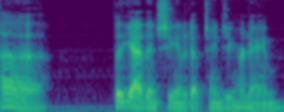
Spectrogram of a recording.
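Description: Speaking with a Southern US accent, a woman uses a very deep, low pitch and a monotone, flat intonation. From Arkansas, US South. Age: 30s. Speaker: podcast co-host. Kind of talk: casual chat.

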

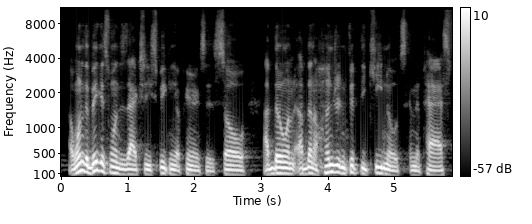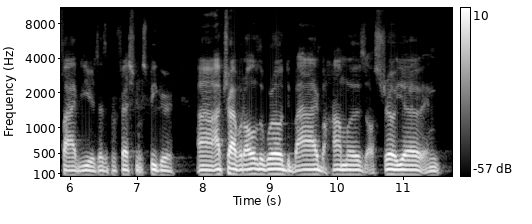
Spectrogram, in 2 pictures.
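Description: With an American accent, a man talks very fast in a very deep, low pitch with ordinary variation and a dark, mellow tone. The background is quiet. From Chicago South Side, US. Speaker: STEM educator and tech entrepreneur. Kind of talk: podcast interview. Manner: animated.

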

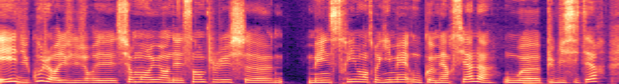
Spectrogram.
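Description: A woman uses a normal speaking voice at a medium pitch and a fairly slow pace. Her loudness is very even and her intonation fairly even. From Lyon, France. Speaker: illustrator. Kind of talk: interview.

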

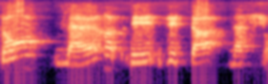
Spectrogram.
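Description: This woman's voice makes very wide pitch swings. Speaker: law professor. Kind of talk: interview explanation.

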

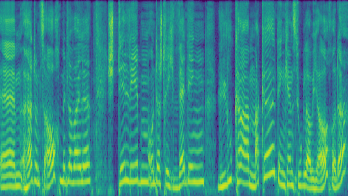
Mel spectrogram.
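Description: The pitch swings very widely while the loudness stays very even. The pace is fairly slow. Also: man, extremely high pitch for a man. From Salzgitter, Lower Saxony. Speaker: podcast co-host. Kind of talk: casual chat.

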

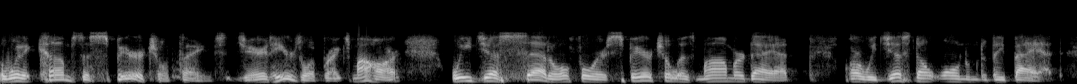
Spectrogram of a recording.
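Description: Using lively intonation, a man with a Southern US accent speaks at a medium pitch. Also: fairly slow pace. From Alabama, US South. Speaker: children's ministry leader. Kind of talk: interview. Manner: animated.

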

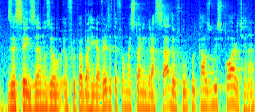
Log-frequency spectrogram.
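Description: Noticeable background noise behind fairly quick speech with fairly even intonation. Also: man. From Rio Grande do Sul, Brazil (grew up in Capinzal, Santa Catarina). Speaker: journalist and former radio sports narrator. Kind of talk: podcast interview.

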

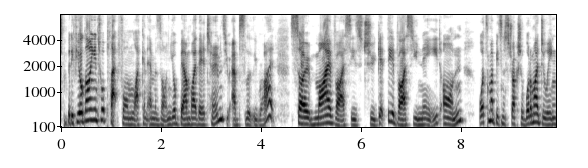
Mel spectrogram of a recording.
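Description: With lively intonation, a woman talks at a fairly quick pace and a fairly low pitch on a very clean recording with a silent background. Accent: Australian. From rural New South Wales, Australia. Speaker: business lawyer. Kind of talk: interview.

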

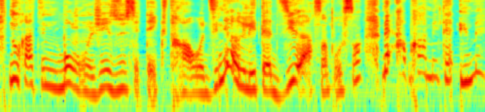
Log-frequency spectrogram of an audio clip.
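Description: A woman with a Haitian accent speaks in very wide pitch swings over noticeable background noise. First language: Haitian Creole (speaking French). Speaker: preacher. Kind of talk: sermon.

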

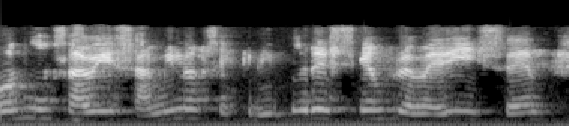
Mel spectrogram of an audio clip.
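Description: A woman keeps a moderate pace as noticeable background noise carries on behind her. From Argentina. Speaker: writer and Reiki practitioner. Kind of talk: interview. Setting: recorded remotely.

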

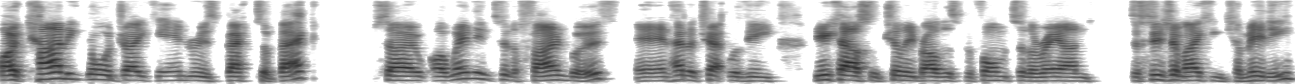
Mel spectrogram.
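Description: A man with an Australian accent speaks at a moderate pace with ordinary pitch variation. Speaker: co-host cricket commentator. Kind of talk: casual chat.

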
